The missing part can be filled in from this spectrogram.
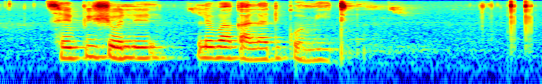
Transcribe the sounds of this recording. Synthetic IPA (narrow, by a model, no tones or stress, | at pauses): t͡sʰepʼiʃɔl | lɪβakʼaladikʼomiːtʼi̥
